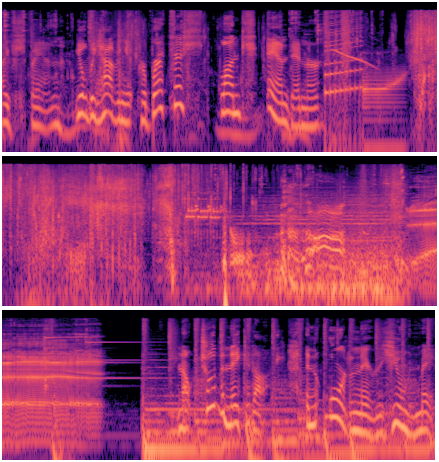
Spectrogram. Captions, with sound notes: You'll be having it for breakfast, lunch and dinner. [stomach gurgles, coughs] [belching] Now, to the naked eye, an ordinary human male,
